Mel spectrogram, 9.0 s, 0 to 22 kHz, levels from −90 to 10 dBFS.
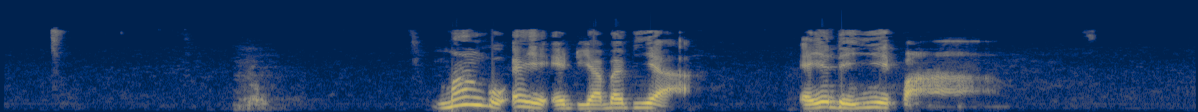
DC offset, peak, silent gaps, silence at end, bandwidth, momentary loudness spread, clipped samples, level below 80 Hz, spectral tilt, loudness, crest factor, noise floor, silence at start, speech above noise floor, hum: under 0.1%; 0 dBFS; none; 1.7 s; 7.8 kHz; 23 LU; under 0.1%; -54 dBFS; -6.5 dB/octave; -12 LUFS; 16 dB; -69 dBFS; 0.4 s; 58 dB; none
